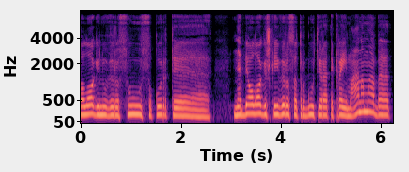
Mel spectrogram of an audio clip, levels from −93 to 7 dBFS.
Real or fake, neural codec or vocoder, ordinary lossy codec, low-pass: real; none; AAC, 48 kbps; 7.2 kHz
